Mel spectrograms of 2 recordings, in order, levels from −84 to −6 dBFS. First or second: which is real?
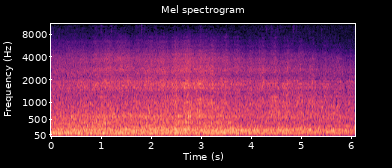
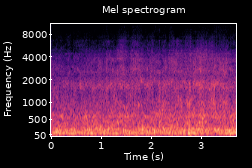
first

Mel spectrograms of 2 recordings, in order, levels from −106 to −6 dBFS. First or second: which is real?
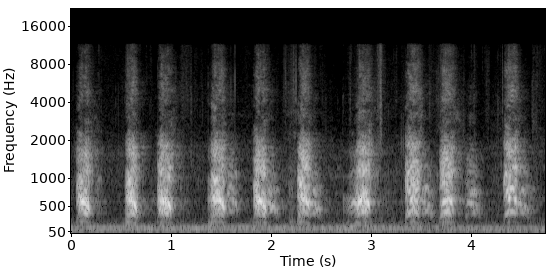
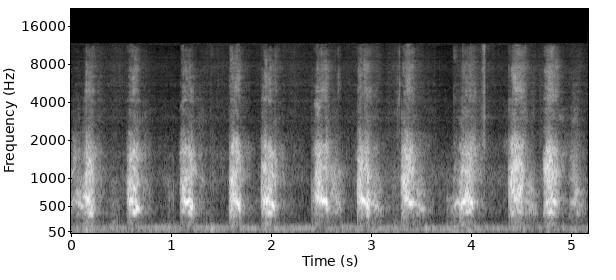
first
